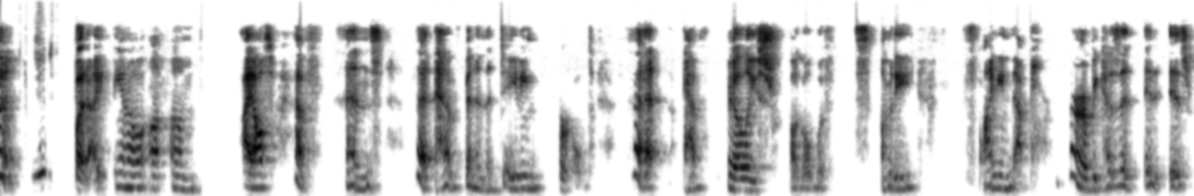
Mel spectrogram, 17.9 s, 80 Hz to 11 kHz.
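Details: Adult woman with neurological spasmodic dysphonia of abductor and adductor types, diagnosed after a sudden voice change in 2017, worsening with stress, plus cervical dystonia; spasmodic dysphonia.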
